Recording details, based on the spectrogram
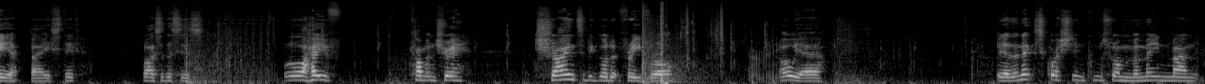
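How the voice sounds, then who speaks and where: A man's voice: sits high, slight background noise. A man hosting his gaming channel, casually answering viewer questions while giving live gameplay commentary. He rambles, swears freely and laughs often.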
